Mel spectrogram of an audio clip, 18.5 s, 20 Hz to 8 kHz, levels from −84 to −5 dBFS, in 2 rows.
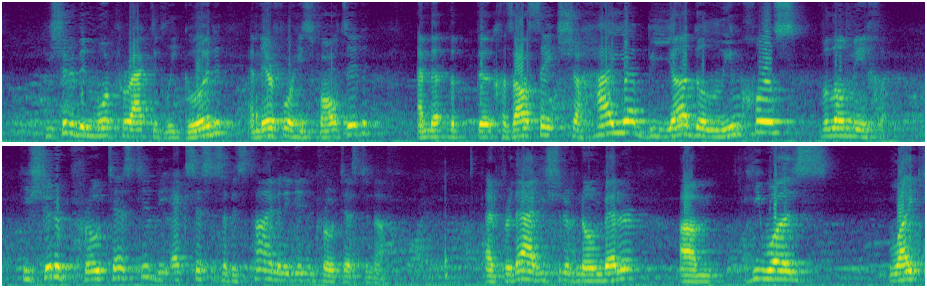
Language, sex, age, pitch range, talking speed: English, male, 40-59, 140-195 Hz, 145 wpm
